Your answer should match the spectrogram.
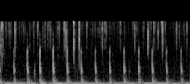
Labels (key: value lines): label: biophony, knock
recorder: SoundTrap 300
